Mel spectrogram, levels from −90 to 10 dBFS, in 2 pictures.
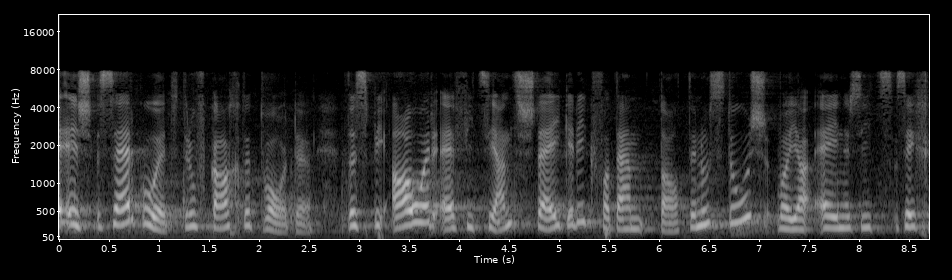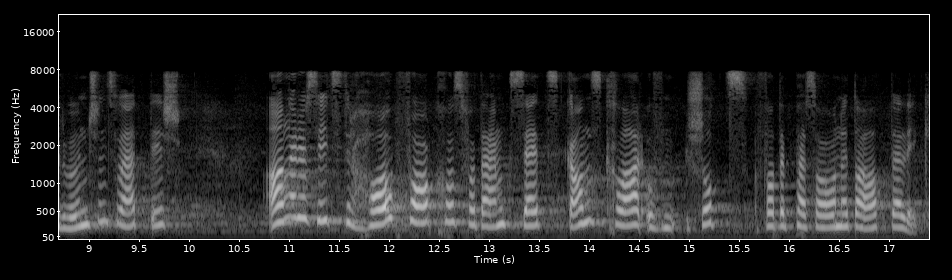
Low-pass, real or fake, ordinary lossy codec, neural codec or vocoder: none; real; none; none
